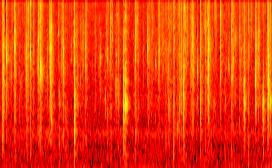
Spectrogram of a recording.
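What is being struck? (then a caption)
PET plastic water bottle, partly filled with water. A clear PET water bottle, partly filled with water, is squeezed, crinkled and shaken by hand. It makes a quick, dense run of sharp, bright plastic crackles and crunches with almost no low end. Each snap dies away almost instantly.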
